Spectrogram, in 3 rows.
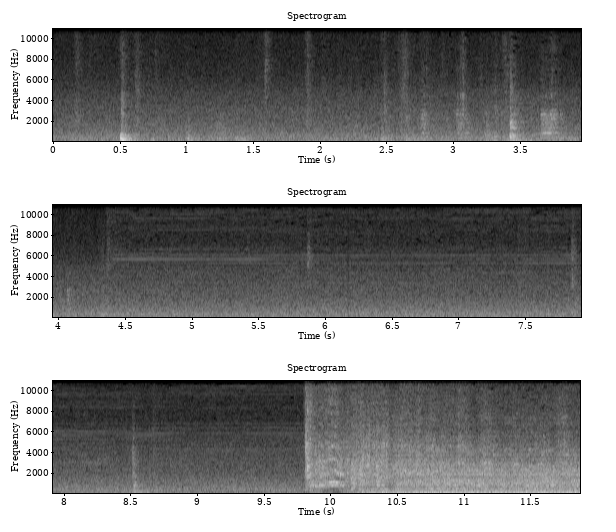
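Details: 1994 Dodge 3500 4x4 12-valve diesel work truck, manual transmission: cab clicks, then it fires about ten seconds in and settles into a loud, steady, deep idle; normal clean start.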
